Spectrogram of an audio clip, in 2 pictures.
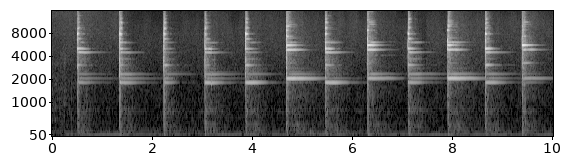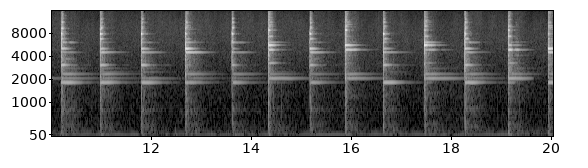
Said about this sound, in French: qui tape sur son enclume et qui chante à Martinette.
